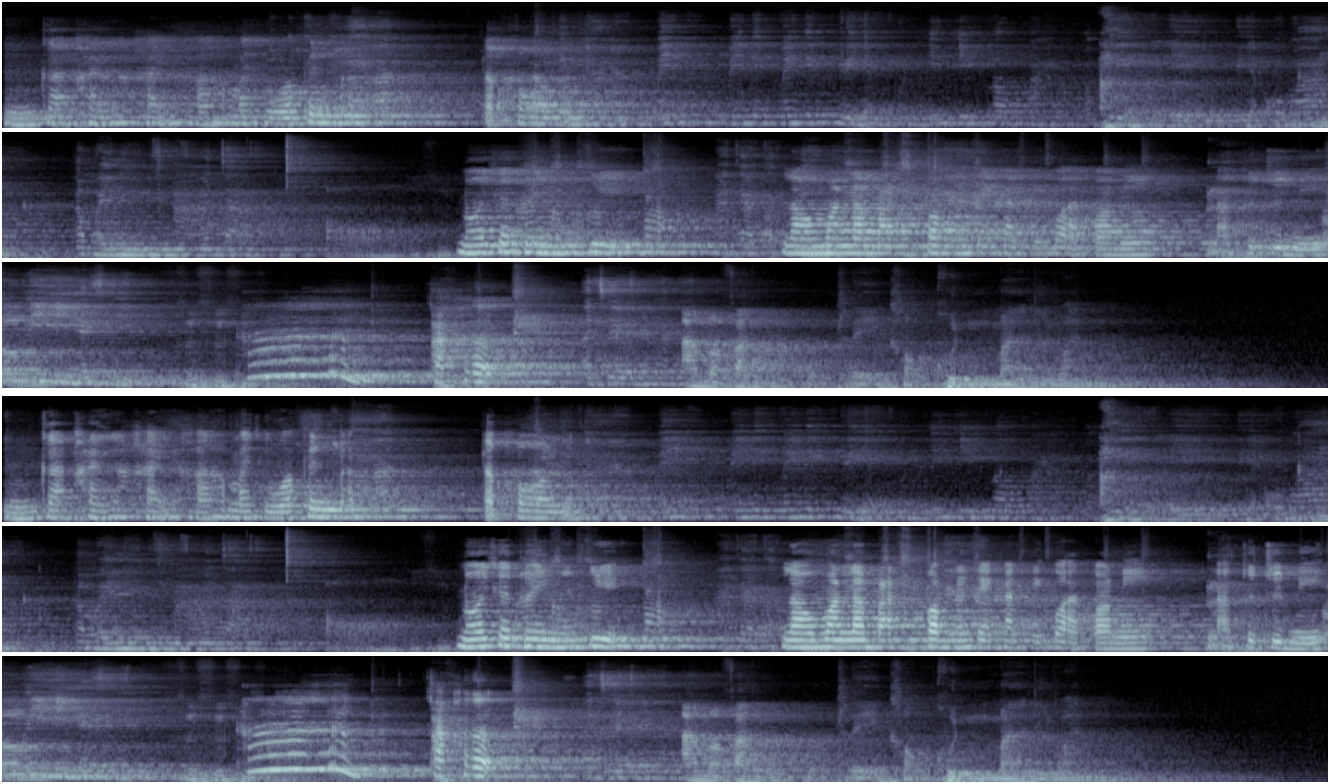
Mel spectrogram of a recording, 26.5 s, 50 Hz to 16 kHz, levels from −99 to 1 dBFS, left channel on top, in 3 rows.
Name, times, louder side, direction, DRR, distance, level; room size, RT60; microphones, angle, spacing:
voice 1, 0.0-2.4 3.2-3.8 11.9-13.0 14.0-16.5 16.9-17.7 18.1-18.2 19.2-20.1 20.5-21.0, right 3 dB, 85° right, 0.8 m, -28 dB
voice 2, 4.8-5.8 6.2-6.7 7.4-8.8 9.3-10.7 13.6-14.4 14.8-15.1 17.6-18.8 21.5-22.4, left 1 dB, 75° left, 2.7 m, -40 dB
voice 3, 8.4-8.9 11.0-11.9 12.3-12.4 13.1-13.2 13.8-13.9 14.4-14.6 15.1-15.7 16.9-17.2 17.6-18.2 18.9-19.4 20.5-20.7 21.1-21.3 21.9-25.1, right 1 dB, 10° right, 0.7 m, -39 dB
13.0 x 5.6 x 8.3 m
head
